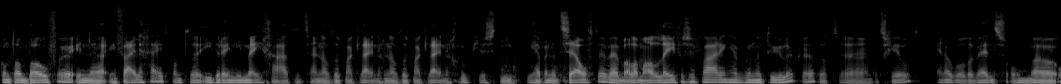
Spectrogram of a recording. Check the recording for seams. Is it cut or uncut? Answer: cut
